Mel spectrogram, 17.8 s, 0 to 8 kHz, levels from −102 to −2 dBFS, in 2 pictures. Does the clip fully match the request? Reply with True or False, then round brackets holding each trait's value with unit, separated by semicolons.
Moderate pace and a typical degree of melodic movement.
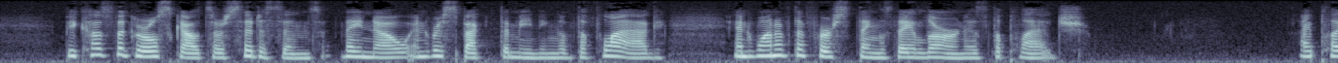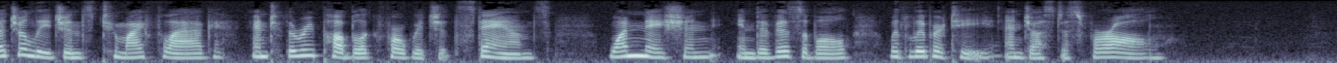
True (165 wpm; 4.1 semitones)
